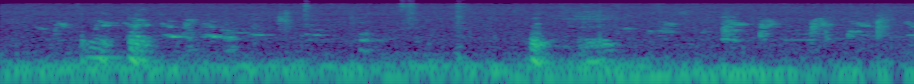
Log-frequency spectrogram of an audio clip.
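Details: Dark Brahma breeding hens kept as ornamental chickens in Istanbul, Turkey, giving a few short low clucks and soft harmonic calls, with faint other flock sounds and a low background hum.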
